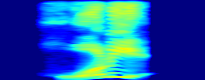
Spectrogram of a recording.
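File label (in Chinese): "活力", Mandarin Chinese; HSK6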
